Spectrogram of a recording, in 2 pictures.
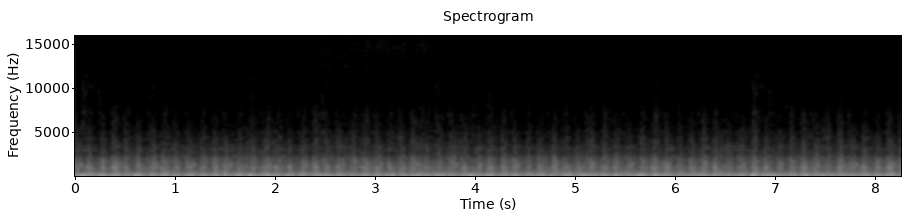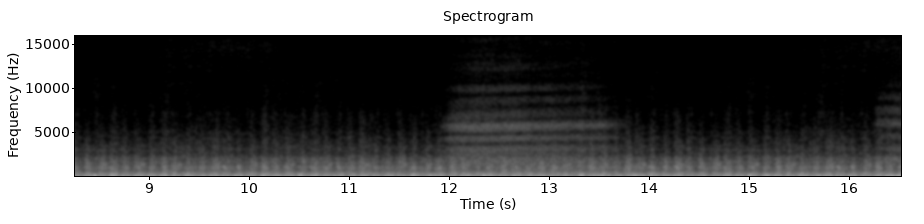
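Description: A train rumbles along rails.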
